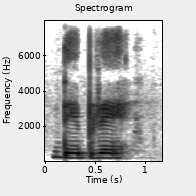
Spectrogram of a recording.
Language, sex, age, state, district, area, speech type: Nepali, female, 30-45, West Bengal, Darjeeling, rural, read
